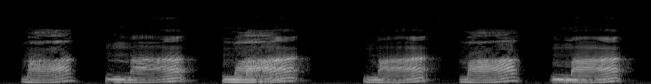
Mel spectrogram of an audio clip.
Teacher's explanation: It starts in the middle of your range and almost immediately rises sharply to the top of your range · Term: rising tone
